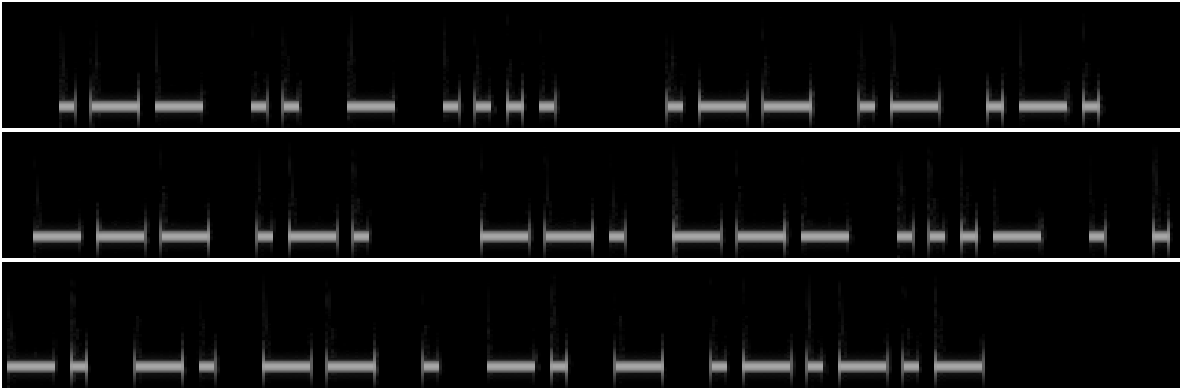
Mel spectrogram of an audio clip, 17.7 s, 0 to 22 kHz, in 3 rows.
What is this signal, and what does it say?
Morse code, heard as a keyed tone, about 15 wpm, 700 Hz. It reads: WITH WAR OR GOVERNMENT.
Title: Sentences from Top 1000 Words - Review Part 3 - 15wpm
